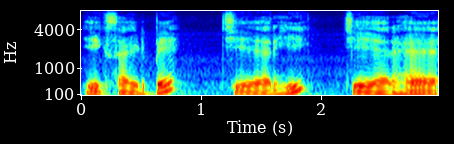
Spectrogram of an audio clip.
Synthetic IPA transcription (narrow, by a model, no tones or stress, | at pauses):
eːksaːɪɖpe | t͡ʃeːjəɾɦi | t͡ʃeːjəɾɦɛː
